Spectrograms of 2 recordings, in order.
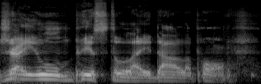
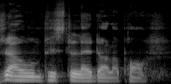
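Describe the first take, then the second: First: It is said in an exaggerated American cowboy accent. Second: It is said in a plain, unexaggerated way.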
